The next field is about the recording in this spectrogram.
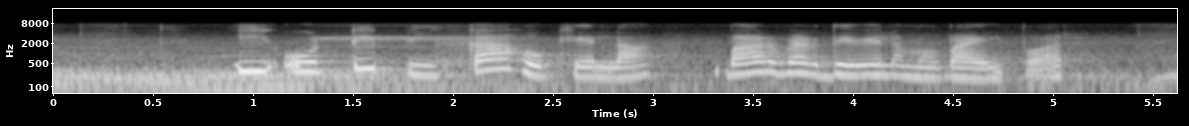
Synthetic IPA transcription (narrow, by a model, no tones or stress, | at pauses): iːʔoːʈiːpiːkaːɦoːkʰeːlaː | baːɾbaːɾd̪eːʋeːlamoːbaːɪlpə̰ɾ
